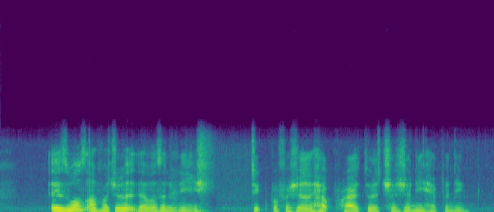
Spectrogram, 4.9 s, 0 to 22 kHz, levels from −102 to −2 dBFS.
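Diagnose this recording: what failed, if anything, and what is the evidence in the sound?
Choppy, robotic speech from 1.69 to 1.93 s, with four short holes up to 40 ms. This is repeated packet loss at the network stage, with concealment patching about 42% of that span.

From 1.99 to 2.53 s the speech smears into a sustained, fading buzz or hiss with no true silence. This is likely a long network dropout, with the receiver stretching the last sound across a 0.52 s gap.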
